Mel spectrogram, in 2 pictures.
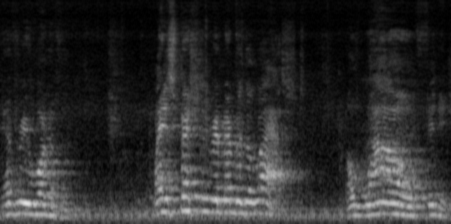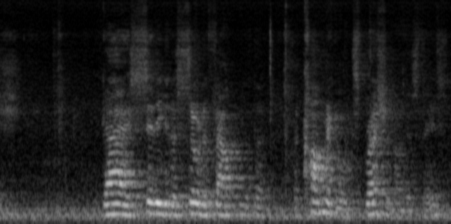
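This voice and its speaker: An actor playing a lovelorn, bitter former basketball coach in a 1940s-style stage romance, dramatic and halting. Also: male voice, on the high side, a little mellow, natural voice. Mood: bitter, wounded. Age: middle-aged. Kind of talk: live stage radio play, 1940s film romance parody. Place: theatre stage, live performance. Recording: echoey, distant stage recording with noise.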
